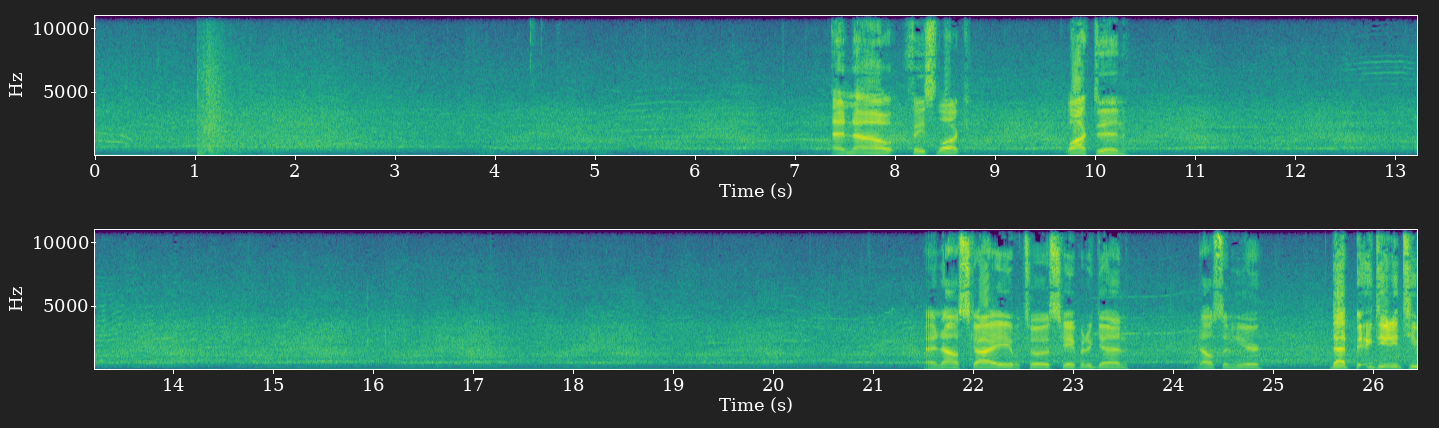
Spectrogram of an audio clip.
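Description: A large crowd murmurs and cheers steadily in a big echoing hall.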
